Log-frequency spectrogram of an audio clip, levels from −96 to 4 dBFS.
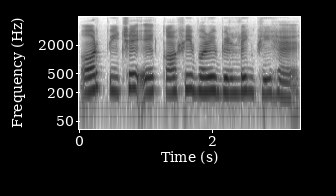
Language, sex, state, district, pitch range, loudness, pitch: Hindi, female, Bihar, Patna, 200-220 Hz, -17 LUFS, 210 Hz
